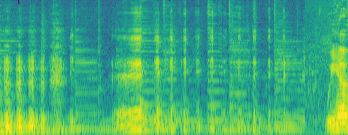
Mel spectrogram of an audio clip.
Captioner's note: laughs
